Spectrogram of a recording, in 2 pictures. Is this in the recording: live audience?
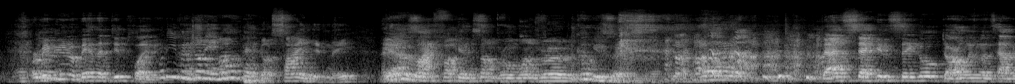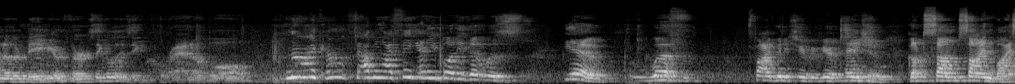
yes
